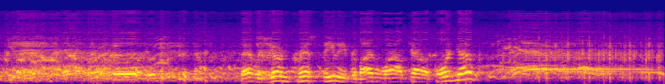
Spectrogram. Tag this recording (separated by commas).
Speech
